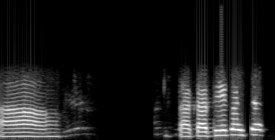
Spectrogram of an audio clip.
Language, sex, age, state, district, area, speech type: Maithili, female, 45-60, Bihar, Muzaffarpur, urban, conversation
